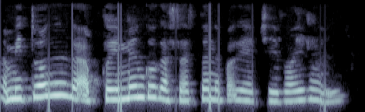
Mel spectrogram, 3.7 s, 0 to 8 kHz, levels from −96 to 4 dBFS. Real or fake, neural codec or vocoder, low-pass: real; none; 7.2 kHz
